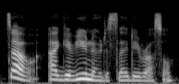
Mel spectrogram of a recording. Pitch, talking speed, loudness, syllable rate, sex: 210 Hz, 235 wpm, -16 LUFS, 7.4 syllables/s, female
